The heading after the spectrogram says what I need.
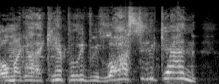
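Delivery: very high, rising, alarmed shout of dismay. Voicing a magical illusion of a person, shouting. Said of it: "It's basically going to be a person shouting".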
